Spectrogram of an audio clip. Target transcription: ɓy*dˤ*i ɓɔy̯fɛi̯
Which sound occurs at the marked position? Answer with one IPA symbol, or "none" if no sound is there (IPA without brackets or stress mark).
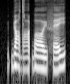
dˤ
